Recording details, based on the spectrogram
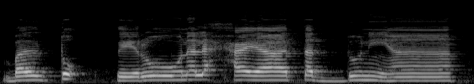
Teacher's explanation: حمزہ پر جزم کی حرکت ہے تو اسے جھٹکے کے ساتھ پڑھا جائے گا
